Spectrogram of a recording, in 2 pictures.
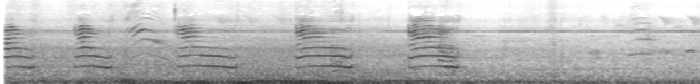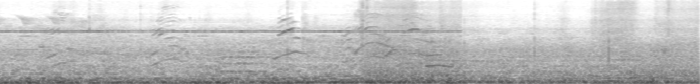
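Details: Mother cat meowing to ask for her kittens to be put in the nest: a quick series of short, arched, harmonic meows in the first four and a half seconds, then sparse fainter meows, over a steady low rumble and a constant high tone.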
